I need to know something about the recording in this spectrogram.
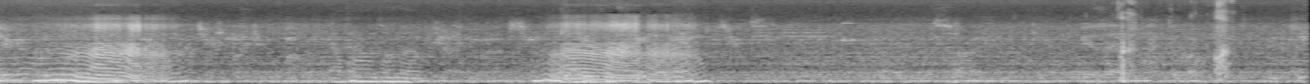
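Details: A sleeping cat snoring in a quiet room: loud, low, rattling breaths with a buzzing quality, two strong snores and then softer breathing.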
